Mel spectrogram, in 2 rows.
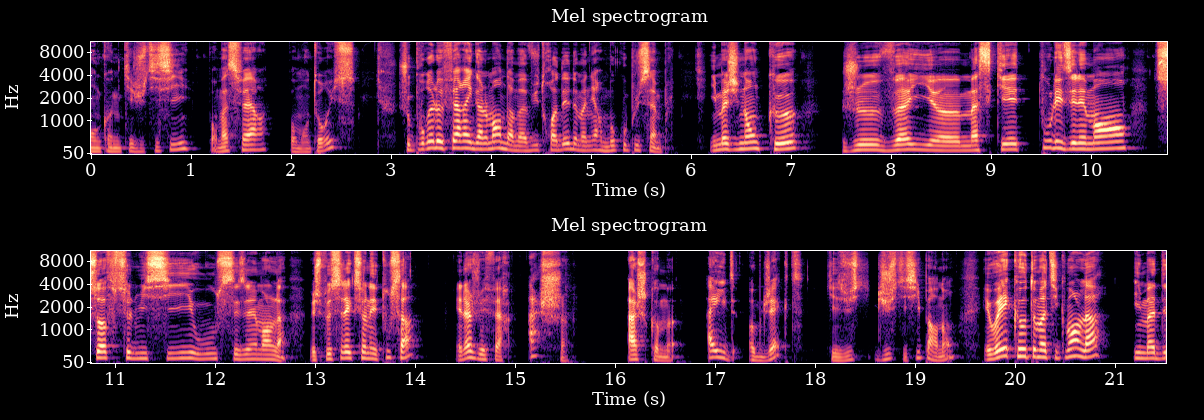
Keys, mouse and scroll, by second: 0.0 click, 1.0 click, 2.0 click, 2.7-3.1 scroll down 2, 3.2 shift+middle drag, 3.6 click, 5.8-7.1 middle drag, 8.1-8.7 middle drag, 10.5 click, 11.8 click, 12.7-13.6 drag, 15.4 h.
